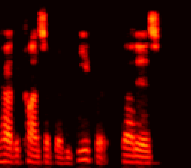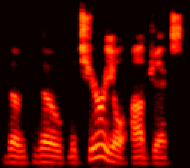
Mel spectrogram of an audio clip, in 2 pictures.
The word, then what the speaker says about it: aether: Yeah, ether. Ether. It's spelled in two different ways, E-T-H-E-R or A-E-T-H-E-R.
